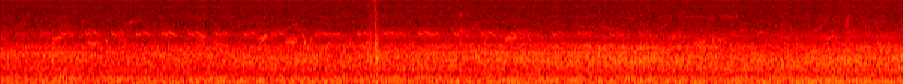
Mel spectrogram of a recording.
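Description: A small bird chirping in a rapid run of short, high notes for about three seconds, over a steady low rumble. A single sharp click about halfway through.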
